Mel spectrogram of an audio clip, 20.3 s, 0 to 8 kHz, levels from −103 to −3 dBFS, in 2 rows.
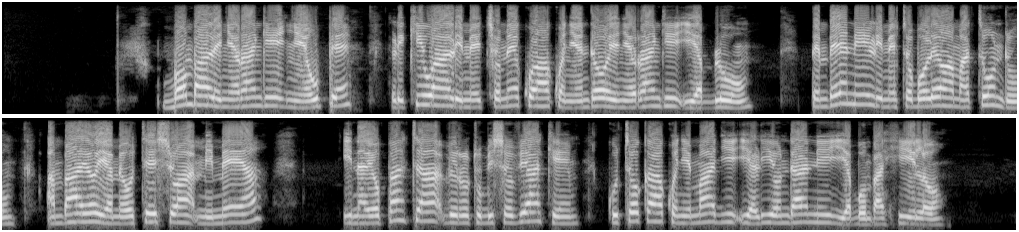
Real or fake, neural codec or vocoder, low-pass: real; none; 7.2 kHz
